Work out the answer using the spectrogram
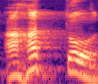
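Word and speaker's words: أحطت: We are going to add a ta at the end, and this alif is just a sound, so we don't pronounce, we just drop that. So this becomes ahattu, that's the word in the Quran.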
